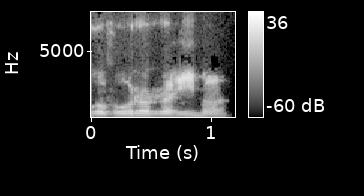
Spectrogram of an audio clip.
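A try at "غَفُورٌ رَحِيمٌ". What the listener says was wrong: نہیں یہی را پہ دو زبر ہیں، غفور الرحیم،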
